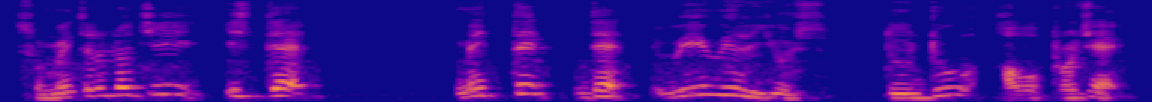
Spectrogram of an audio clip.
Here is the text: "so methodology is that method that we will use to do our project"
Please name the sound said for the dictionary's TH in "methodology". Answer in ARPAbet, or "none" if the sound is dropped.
T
